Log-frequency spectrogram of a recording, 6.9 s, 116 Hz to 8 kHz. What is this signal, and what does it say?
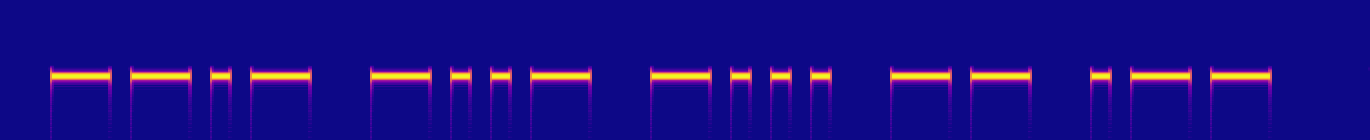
Morse code, heard as a keyed tone, about 12 wpm, 800 Hz. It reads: QXBMW
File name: Morse / ltr-12wpm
